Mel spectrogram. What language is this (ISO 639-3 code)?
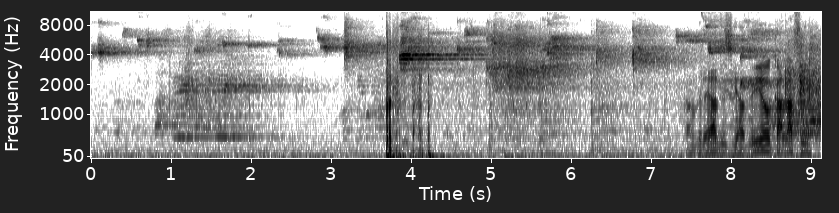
ell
